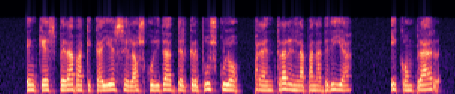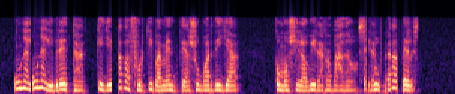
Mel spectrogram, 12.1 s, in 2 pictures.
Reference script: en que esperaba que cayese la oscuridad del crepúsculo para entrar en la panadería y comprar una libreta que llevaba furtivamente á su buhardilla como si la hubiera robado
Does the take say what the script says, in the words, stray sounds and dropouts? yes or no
no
